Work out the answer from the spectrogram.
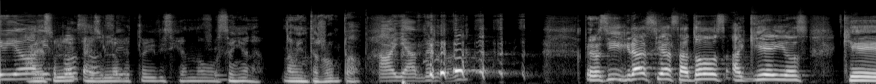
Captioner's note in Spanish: risas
